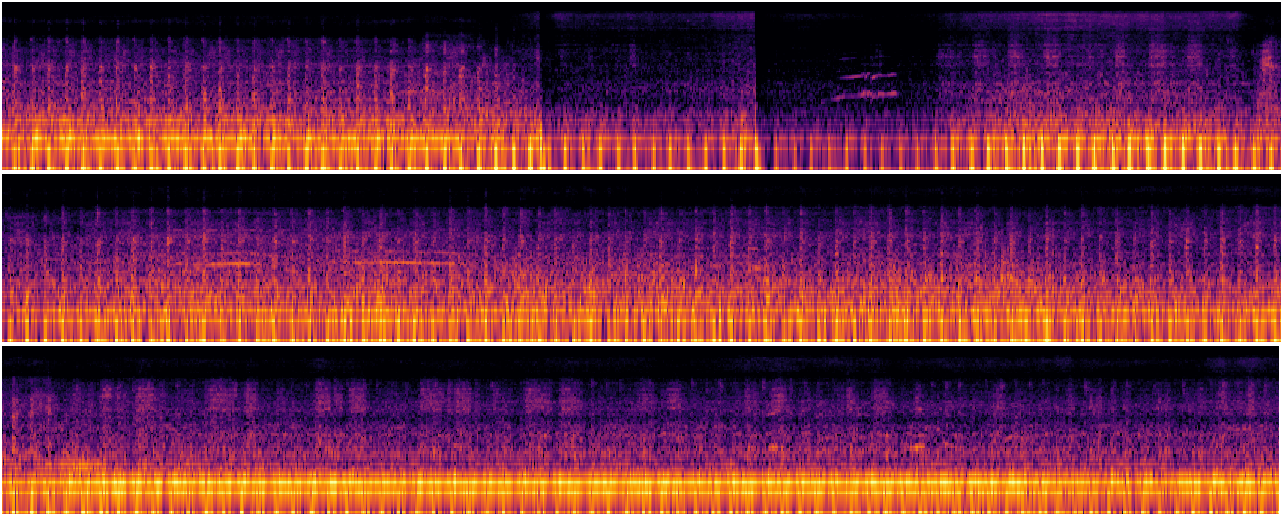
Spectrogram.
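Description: An engine rumbles and clatters with a low steady drone.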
